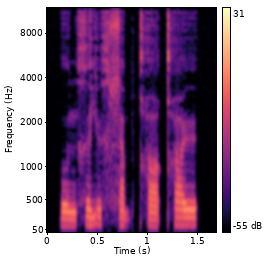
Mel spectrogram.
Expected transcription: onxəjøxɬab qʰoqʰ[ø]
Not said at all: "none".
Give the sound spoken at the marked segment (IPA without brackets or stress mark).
ø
